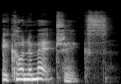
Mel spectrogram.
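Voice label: "econometrics", British English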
